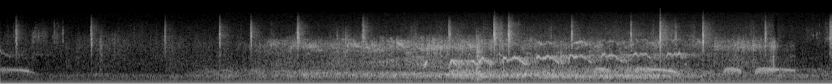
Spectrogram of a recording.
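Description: Birds calling outdoors, many short chirps and coo-like calls starting a few seconds in, over a steady low hum and scattered sharp clicks from the old soundtrack.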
